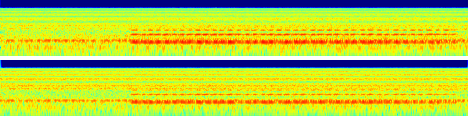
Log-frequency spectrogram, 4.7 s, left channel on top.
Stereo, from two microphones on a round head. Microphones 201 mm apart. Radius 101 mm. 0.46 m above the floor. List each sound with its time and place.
0.0 s a drone: 30° right (ahead or behind)
1.3 s a violin: 30° left (ahead or behind)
